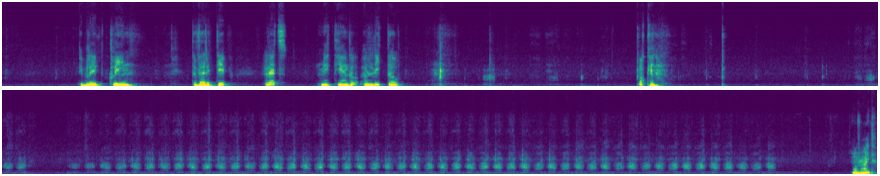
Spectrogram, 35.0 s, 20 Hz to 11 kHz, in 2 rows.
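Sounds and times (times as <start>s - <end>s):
plane blade scraping on waterstone: 18.9s - 33.0s.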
